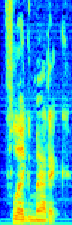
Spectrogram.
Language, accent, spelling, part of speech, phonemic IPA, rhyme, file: English, US, phlegmatic, adjective / noun, /flɛɡˈmætɪk/, -ætɪk, En-us-phlegmatic.ogg
- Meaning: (adjective) 1. Not easily excited to action or passion; calm; sluggish 2. Generating, causing, or full of phlegm; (noun) One who has a phlegmatic disposition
